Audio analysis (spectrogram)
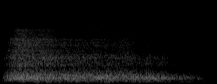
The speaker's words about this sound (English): And we'll take one last breath here, breathing in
